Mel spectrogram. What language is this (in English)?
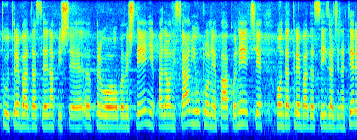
Serbian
